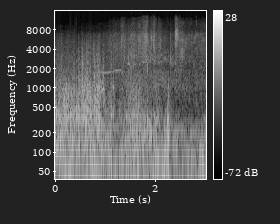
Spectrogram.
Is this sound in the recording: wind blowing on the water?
yes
